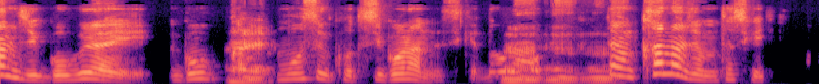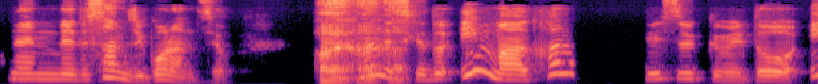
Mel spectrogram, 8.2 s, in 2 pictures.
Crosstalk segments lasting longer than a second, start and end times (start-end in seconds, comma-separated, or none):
none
